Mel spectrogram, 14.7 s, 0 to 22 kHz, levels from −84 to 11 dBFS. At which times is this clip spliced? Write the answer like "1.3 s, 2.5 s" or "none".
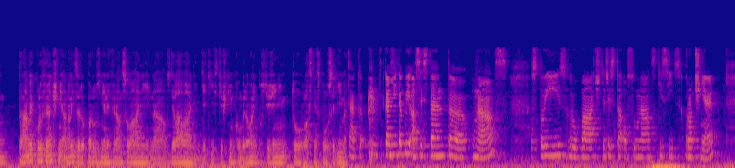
6.9 s, 10.6 s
